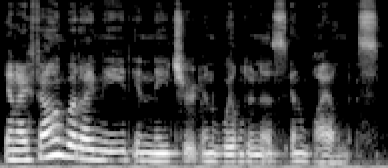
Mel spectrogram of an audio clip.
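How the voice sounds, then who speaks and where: Older woman, lowish reflective voice. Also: lively intonation, normal speed, warm tone, low-quality recording. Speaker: storyteller. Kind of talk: live storytelling. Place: small museum event room.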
